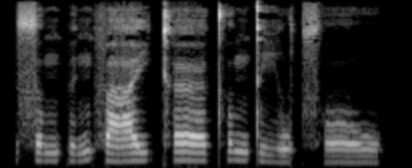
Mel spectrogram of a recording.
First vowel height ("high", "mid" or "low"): high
